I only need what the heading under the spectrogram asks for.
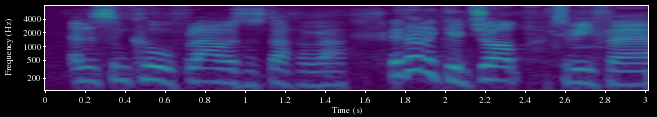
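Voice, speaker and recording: A man with a West Country accent speaks at a very fast pace. The sound is dry and close, with no echo. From Exeter, Devon, south-west England. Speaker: podcast host. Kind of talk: casual chat. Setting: outdoors. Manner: hesitant, filler-heavy.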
